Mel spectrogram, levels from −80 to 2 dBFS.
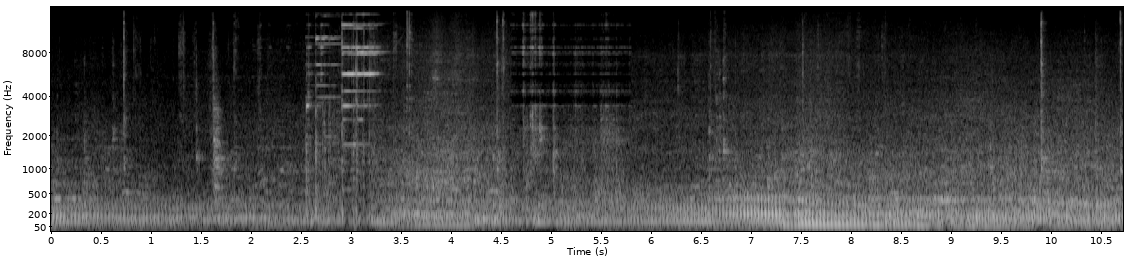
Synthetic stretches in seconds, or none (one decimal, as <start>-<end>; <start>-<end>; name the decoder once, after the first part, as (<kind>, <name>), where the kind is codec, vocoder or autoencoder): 4.6-5.8 (codec, SNAC)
